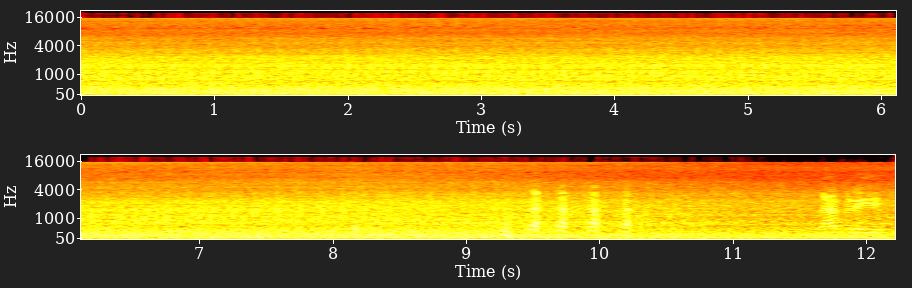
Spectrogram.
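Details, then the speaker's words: Range Rover Sport diesel engine after repairs: new water pump to fix a coolant leak from the water pump seal, and new O-rings on the injector leak-off pipes to stop a diesel leak; steady even clatter at idle, no misses or knocks, normal idle. "the good news it runs like a watch we fixed the coolant leak it was the water pump seal"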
